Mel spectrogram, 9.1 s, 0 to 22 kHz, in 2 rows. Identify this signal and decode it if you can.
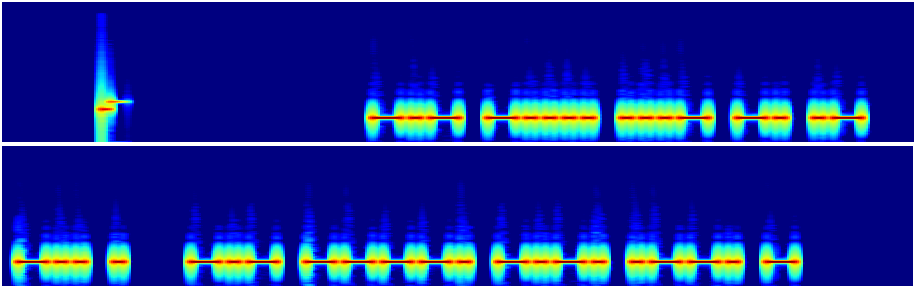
Morse code, heard as a keyed tone, about 25 wpm, 700 Hz. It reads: K6VNA DE K9CPT
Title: USA Callsign DE Callsign - 5 Characters - 25wpm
